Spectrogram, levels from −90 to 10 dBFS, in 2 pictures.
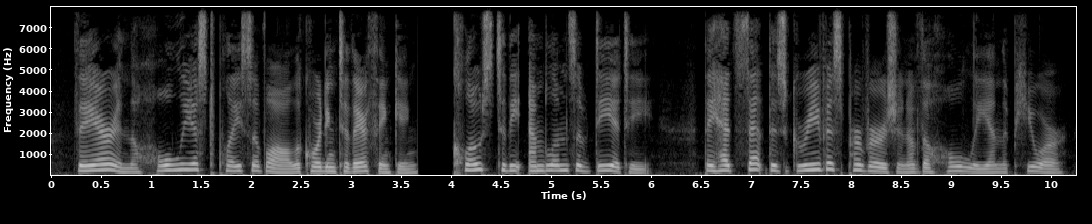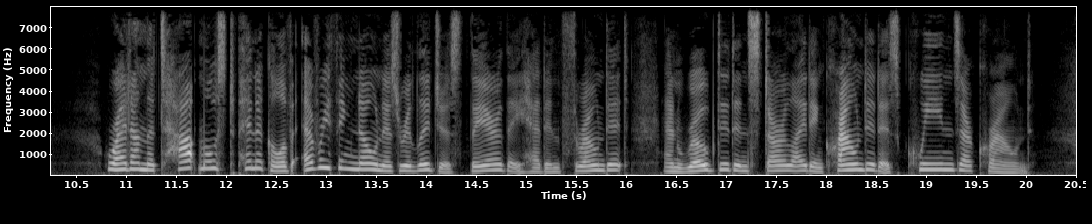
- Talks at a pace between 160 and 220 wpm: Yes, average, 165 wpm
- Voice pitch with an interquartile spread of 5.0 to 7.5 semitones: Yes, wide, 5.5 semitones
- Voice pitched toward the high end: Yes, high, 230 Hz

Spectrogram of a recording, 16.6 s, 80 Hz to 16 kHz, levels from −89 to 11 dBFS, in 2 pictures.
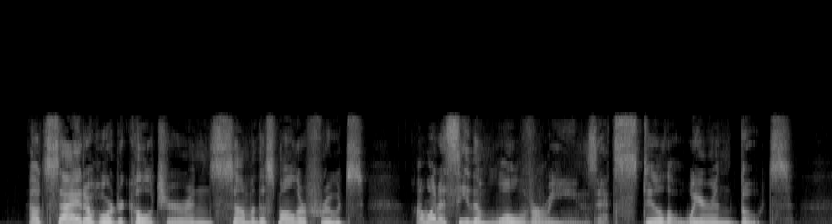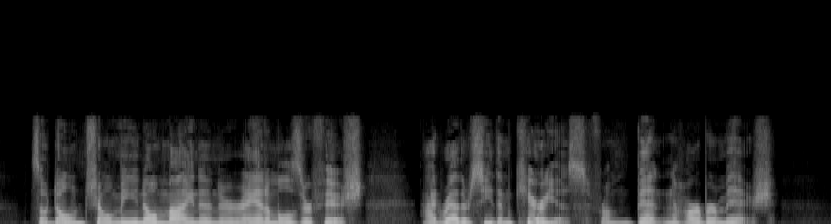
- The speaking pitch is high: No, low, 120 Hz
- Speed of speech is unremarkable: Yes, average, 150 wpm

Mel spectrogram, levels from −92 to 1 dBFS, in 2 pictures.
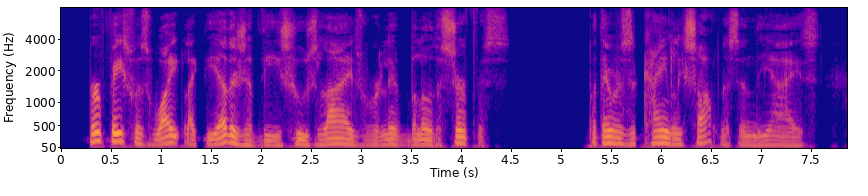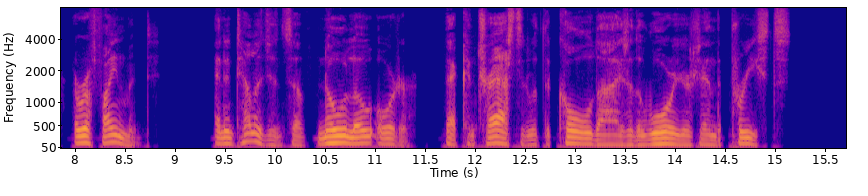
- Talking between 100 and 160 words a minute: No, average, 170 wpm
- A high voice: No, low, 110 Hz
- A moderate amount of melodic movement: Yes, average, 4.7 semitones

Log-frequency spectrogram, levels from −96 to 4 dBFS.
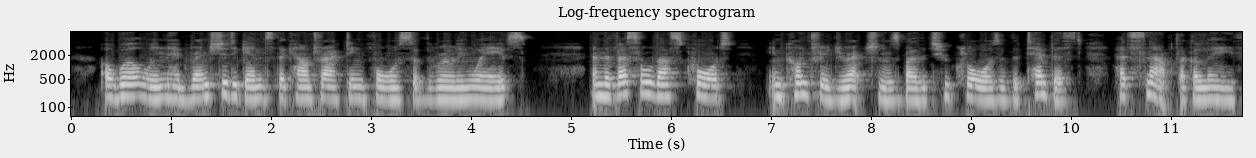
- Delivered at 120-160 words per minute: No, average, 170 wpm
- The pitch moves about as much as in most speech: Yes, average, 3.1 semitones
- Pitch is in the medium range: Yes, medium, 165 Hz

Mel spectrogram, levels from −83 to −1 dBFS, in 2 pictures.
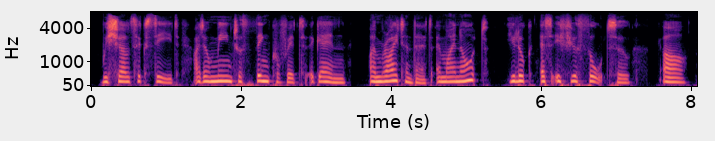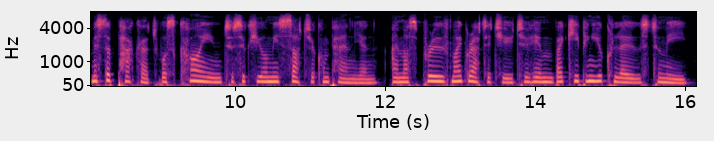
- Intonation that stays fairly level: No, average, 3.2 semitones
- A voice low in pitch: No, medium, 185 Hz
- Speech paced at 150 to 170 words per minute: No, average, 180 wpm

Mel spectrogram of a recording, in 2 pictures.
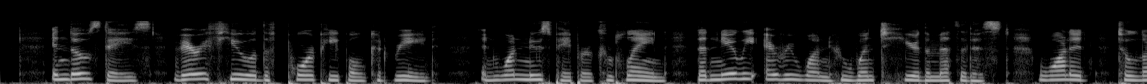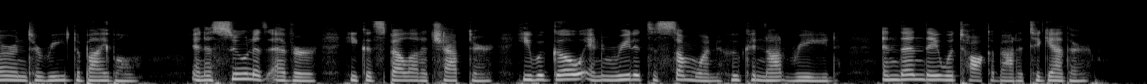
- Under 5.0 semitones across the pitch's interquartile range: Yes, average, 3.3 semitones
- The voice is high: Yes, high, 195 Hz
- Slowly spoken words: No, average, 165 wpm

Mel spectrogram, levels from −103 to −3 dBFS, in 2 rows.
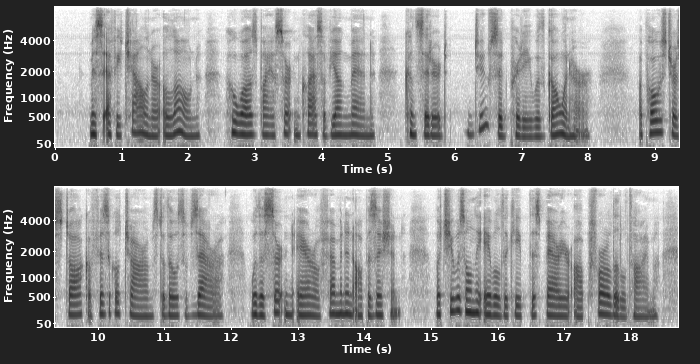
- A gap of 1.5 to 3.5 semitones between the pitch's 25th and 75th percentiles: Yes, narrow, 2.4 semitones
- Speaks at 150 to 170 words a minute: Yes, average, 165 wpm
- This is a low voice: No, medium, 175 Hz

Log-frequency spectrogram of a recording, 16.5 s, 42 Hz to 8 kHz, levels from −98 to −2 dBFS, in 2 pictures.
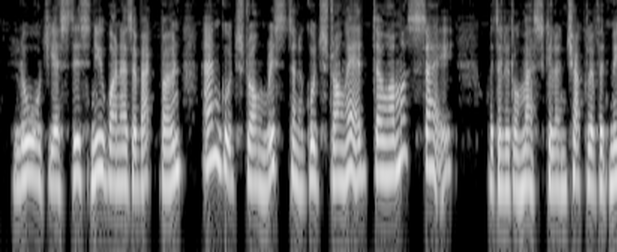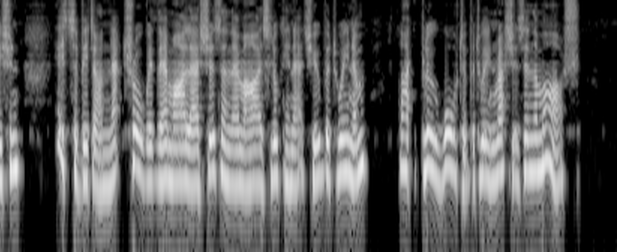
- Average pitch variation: Yes, average, 4.1 semitones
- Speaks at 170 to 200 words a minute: Yes, average, 185 wpm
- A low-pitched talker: No, high, 190 Hz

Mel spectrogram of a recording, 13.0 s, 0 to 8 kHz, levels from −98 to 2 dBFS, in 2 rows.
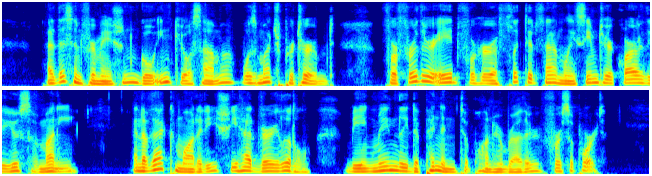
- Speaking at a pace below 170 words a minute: No, average, 180 wpm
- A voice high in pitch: No, low, 115 Hz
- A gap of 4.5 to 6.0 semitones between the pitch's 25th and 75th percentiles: Yes, average, 5.1 semitones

